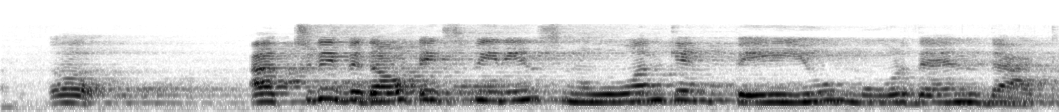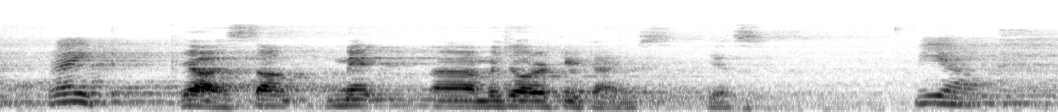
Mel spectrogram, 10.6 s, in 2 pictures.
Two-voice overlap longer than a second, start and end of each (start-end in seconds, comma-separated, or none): none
